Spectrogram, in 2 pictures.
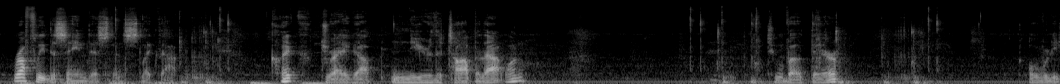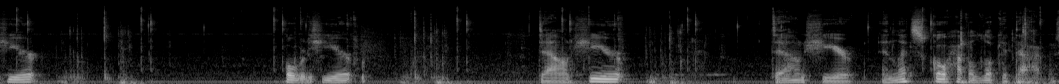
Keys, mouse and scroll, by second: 2.1 ctrl+r, 7.2 middle click, 7.9 middle click, 8.4 alt+a, 9.1 ctrl+r, 11.8 ctrl+r, 13.6 middle click, 15.0 ctrl+r, 16.5 middle click, 17.3 ctrl+r, 20.2 Tab, 20.5 scroll down 4, 20.9 alt+a, 21.0 middle click.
